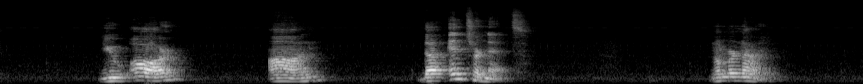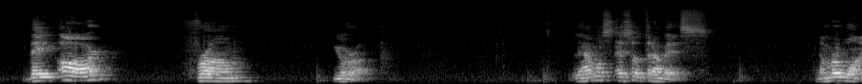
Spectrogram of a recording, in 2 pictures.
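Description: A man speaks calmly and clearly in short phrases, close by, with pauses between them.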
